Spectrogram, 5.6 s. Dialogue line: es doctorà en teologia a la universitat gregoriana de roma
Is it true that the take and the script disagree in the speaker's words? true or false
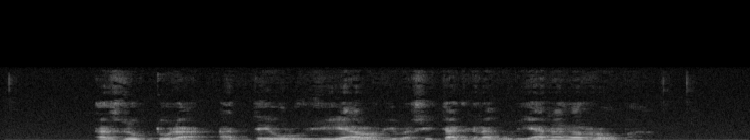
false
